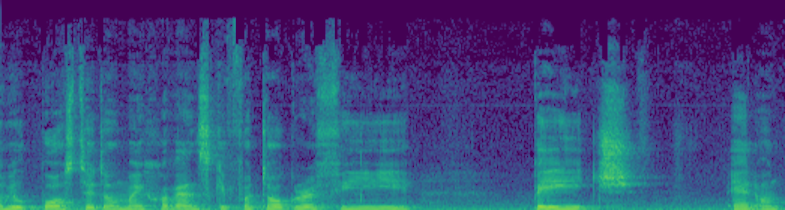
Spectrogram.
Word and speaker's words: Khovanski: The K is silent in your last name. It is silent. It's Khovanski. Because I added K because KH is meant for the H sound in English.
